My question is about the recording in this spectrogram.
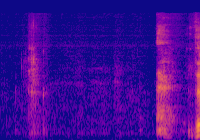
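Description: A pause in a man's speech at a desk microphone: a short breath about a third of a second in, then he starts speaking again near the end.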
